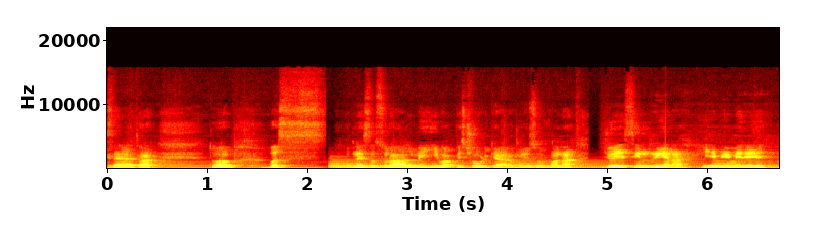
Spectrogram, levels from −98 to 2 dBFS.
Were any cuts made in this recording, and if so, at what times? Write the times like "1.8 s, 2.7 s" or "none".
2.2 s, 4.7 s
